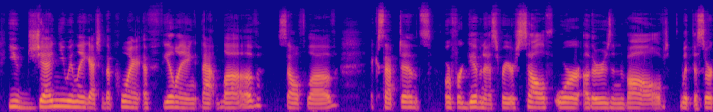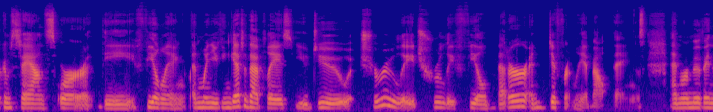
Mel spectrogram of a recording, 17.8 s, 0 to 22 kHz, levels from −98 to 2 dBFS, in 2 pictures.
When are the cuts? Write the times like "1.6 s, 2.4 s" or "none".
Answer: 8.4 s, 11.2 s

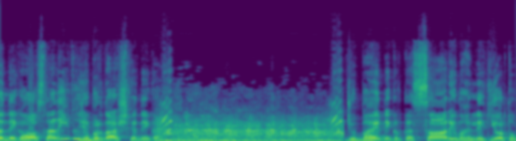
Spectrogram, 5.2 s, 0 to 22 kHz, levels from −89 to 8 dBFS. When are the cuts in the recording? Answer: none

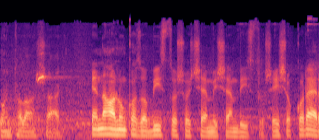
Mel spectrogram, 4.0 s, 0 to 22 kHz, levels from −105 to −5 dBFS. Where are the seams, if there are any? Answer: 1.2 s

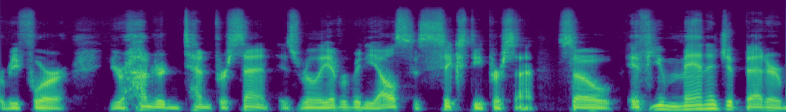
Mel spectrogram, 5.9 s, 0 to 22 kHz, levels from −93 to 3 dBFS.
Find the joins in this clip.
4.1 s, 4.6 s

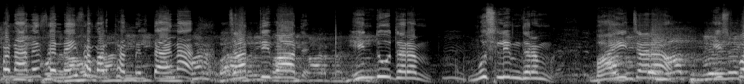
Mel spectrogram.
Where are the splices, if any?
2.1 s

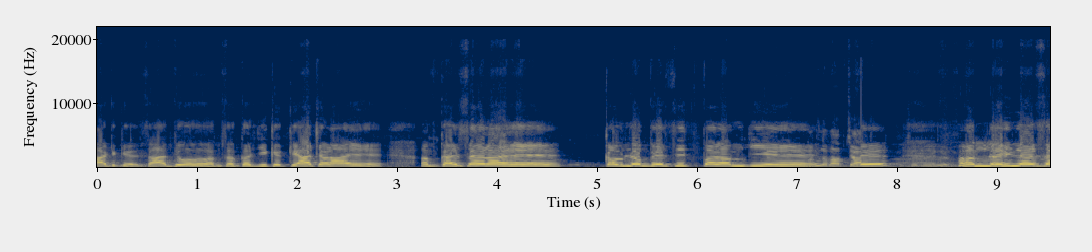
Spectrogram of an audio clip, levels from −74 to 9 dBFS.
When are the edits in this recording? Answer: 7.6 s

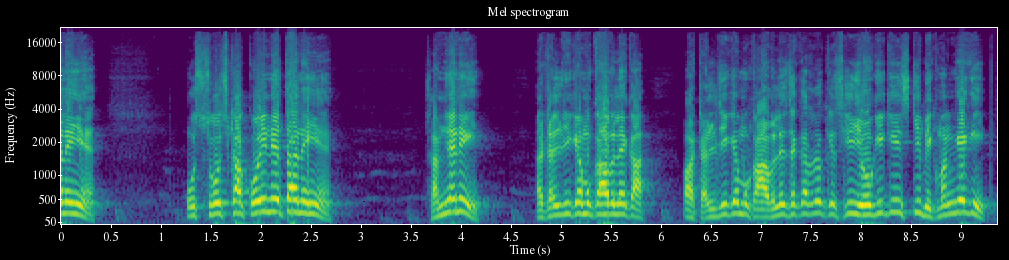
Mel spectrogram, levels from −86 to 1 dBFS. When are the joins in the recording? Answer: none

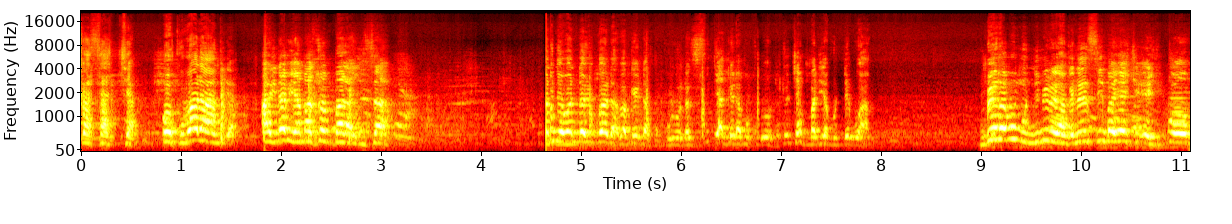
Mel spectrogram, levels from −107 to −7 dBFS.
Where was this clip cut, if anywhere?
4.7 s

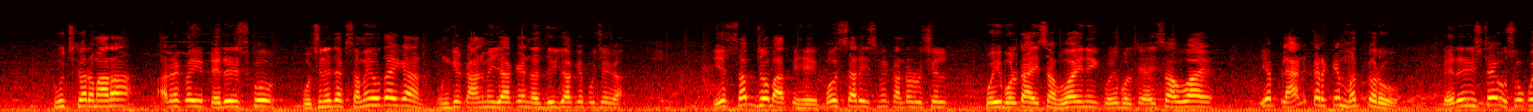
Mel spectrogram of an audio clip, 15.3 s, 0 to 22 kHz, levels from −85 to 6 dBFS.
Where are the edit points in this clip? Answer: none

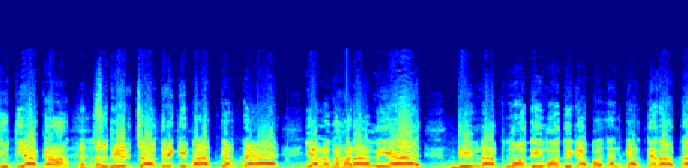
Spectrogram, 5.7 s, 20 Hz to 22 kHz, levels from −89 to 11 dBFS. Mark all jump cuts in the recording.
none

